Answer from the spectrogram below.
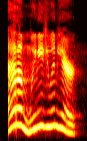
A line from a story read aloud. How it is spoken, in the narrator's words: someone yells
